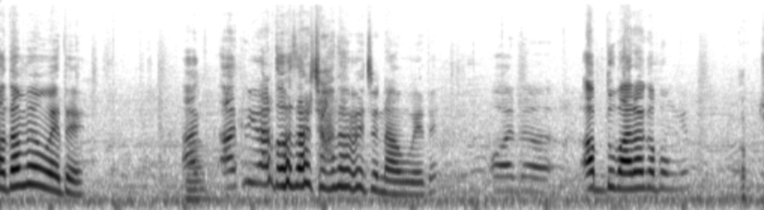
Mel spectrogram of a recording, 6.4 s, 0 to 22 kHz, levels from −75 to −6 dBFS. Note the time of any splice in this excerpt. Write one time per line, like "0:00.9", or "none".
none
